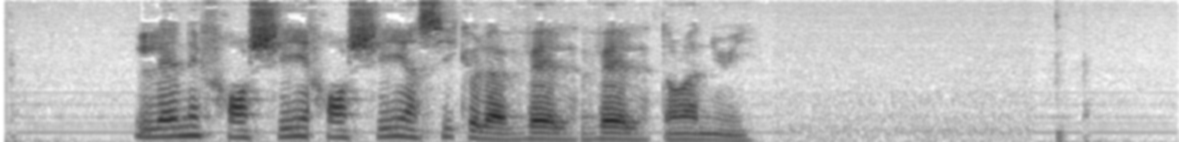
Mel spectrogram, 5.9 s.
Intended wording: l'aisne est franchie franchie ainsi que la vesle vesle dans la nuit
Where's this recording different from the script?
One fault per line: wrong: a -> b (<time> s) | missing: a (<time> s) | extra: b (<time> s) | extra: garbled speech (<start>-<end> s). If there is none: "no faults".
no faults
